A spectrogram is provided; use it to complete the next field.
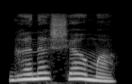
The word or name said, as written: ಘನಶ್ಯಾಮ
